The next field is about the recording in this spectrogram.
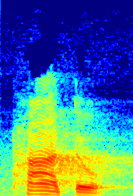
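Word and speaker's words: dhātu: In English, it's usually spelled dhatu, and so I sometimes say dhatu. In Thai, it's pronounced thatu, so that's why I mix these up.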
